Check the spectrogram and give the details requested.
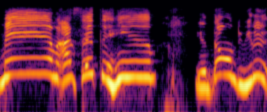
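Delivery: very high-pitched, slow, squeaky voice. Imitating Aziz Ansari's way of talking: Aziz Ansari squeaky voice. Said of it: "He's got that kind of squeaky voice, like".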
